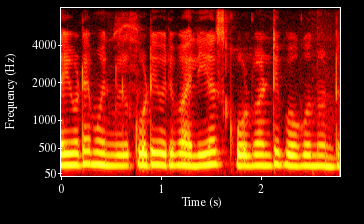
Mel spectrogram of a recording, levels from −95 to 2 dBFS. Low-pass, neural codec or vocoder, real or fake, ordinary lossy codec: none; none; real; none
